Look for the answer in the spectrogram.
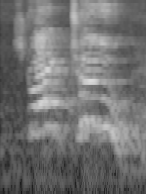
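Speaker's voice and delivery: very high, loud umpire's call. A narrator's reading. The umpire calling the second strike, loud high call. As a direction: bark the call across the field. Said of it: "and the umpire said".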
